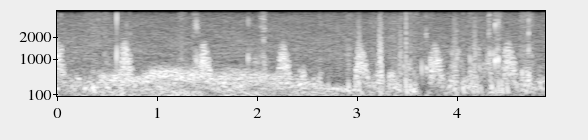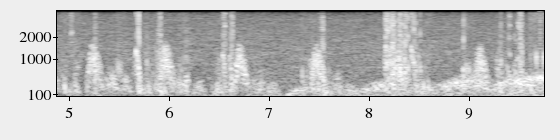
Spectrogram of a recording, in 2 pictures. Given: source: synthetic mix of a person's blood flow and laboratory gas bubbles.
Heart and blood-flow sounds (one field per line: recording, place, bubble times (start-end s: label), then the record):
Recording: Doppler ultrasound of blood flow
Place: subclavian vein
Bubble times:
0.00-0.12 s: bubbles
0.29-0.78 s: bubbles
1.24-1.32 s: bubbles
1.38-1.46 s: bubbles
1.93-2.17 s: bubbles
2.65-2.79 s: bubbles
2.92-3.00 s: bubbles
3.16-3.81 s: bubbles
3.96-4.59 s: bubbles
4.66-4.91 s: bubbles
4.95-5.18 s: bubbles
5.26-5.33 s: bubbles
5.51-5.62 s: bubbles
5.67-6.26 s: bubbles
6.45-6.74 s: bubbles
7.35-7.68 s: bubbles
8.19-8.67 s: bubbles
8.95-9.10 s: bubbles
9.29-9.60 s: bubbles
9.64-9.75 s: bubbles
From the record:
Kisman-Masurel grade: 242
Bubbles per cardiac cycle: several, 3 to 8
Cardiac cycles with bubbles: 100%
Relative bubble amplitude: moderate (0.250 to 0.450)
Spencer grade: 3 (all of the cardiac periods contain showers or single bubble signals, but not dominating or overriding the cardiac motion signals)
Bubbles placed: anywhere in the cardiac cycle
